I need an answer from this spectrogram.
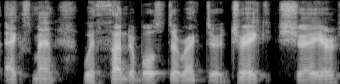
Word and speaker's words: Schreier: Marvel's Kevin Feige confirmed the studios is working on a reboot of X-Men with Thunderbolts director Drake Schreier, sorry for if I mispronounced that name, Shire is fine.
